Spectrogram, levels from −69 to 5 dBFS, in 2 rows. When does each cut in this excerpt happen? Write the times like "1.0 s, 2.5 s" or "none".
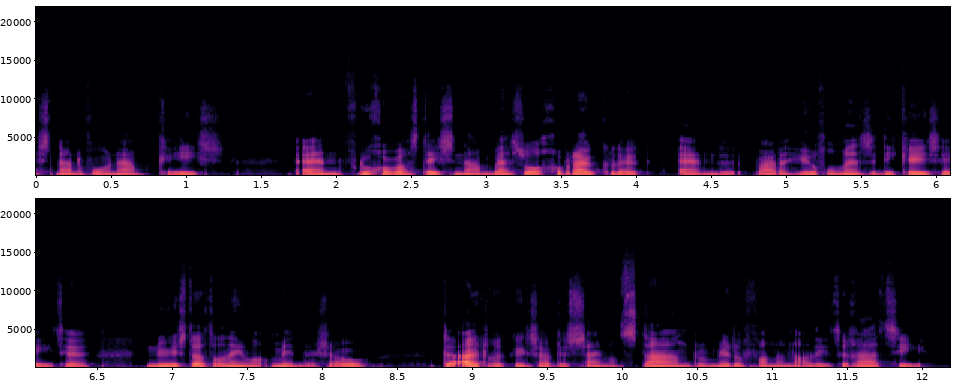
4.2 s, 6.7 s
